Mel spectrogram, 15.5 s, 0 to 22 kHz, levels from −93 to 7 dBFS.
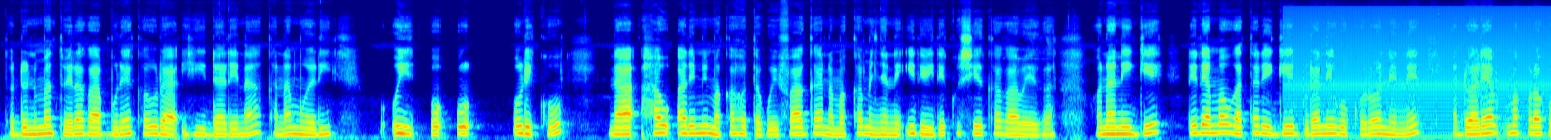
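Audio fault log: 12.82–15.52 s, mains buzz: after "ningĩ rĩrĩa mauga", a steady raspy buzz about 20 dB below the speech. Switching spikes repeat twice in every 60 Hz cycle, with harmonics into kilohertz.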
